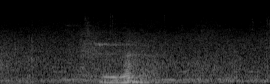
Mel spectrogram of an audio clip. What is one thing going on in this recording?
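A man speaks briefly into a microphone.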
